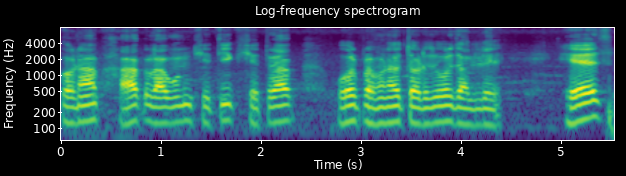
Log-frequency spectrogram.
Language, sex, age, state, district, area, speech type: Goan Konkani, male, 45-60, Goa, Murmgao, rural, spontaneous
